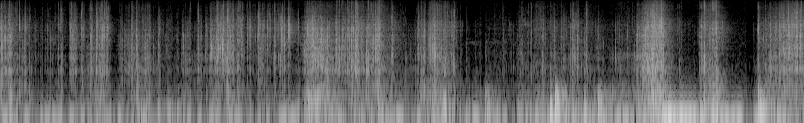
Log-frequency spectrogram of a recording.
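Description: Hands with short nails press and squeeze orange bead foam clay (playfoam) against a table, first as a roll and then as a solid, flattened lump. The foam beads give a dense, continuous crinkling and crunching with tearing-like textures and soft low thumps. The sound swells into louder squeezes near the end.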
